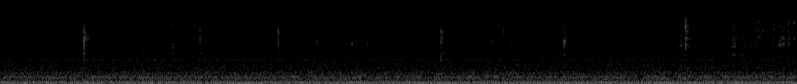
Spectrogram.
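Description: Faint, irregular small clicks and ticks of a precision screwdriver turning a screw into a diecast toy van's metal bottom plate, with several clicks in quick succession near the end, over a steady low hum.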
